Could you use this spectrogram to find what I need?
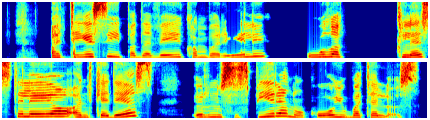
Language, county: Lithuanian, Kaunas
